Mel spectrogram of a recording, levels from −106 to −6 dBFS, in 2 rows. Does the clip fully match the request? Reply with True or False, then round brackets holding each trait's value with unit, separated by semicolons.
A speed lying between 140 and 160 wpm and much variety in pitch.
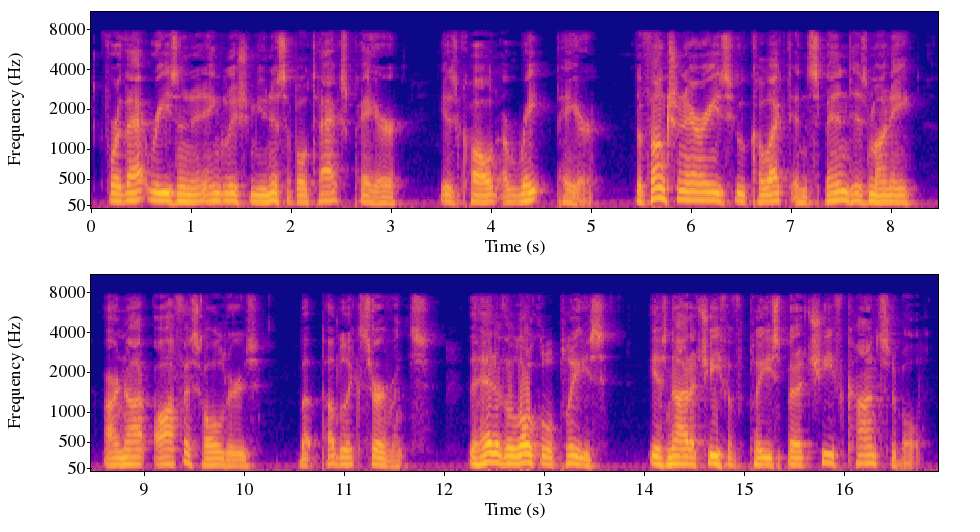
False (150 wpm; 3.1 semitones)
